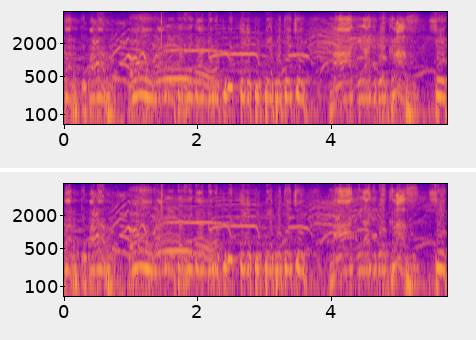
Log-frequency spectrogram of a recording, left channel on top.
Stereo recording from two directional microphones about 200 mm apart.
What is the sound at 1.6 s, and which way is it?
Speech, 30° left (ahead or behind).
